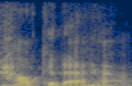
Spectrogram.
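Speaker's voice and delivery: plain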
